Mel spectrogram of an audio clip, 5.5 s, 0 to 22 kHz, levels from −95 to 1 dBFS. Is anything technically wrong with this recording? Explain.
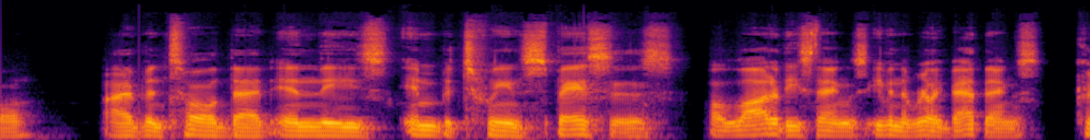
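Yes, there are two faults.

At 0.69 s, just before "been told that in", the speech jumps ahead with no gap of silence. This points to a dropped buffer (overrun): the software likely failed to collect its samples before the hardware overwrote them, so a few milliseconds were lost and the two sides were joined directly. Because nothing is muted, it is a skip rather than a dropout. A dropout would leave a hole in the sound.

From 3.80 s to the end, after "in between spaces a", there is a time-stretched section. The speech runs at about 1.8 times its normal pace, so it sounds rushed, and the change in pace is abrupt. The pitch stays where it was. That sets it apart from simply playing the audio faster, which would raise the pitch. The likely cause is software shortening this part to fit a length, dropping short pieces of audio to keep the pitch intact.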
